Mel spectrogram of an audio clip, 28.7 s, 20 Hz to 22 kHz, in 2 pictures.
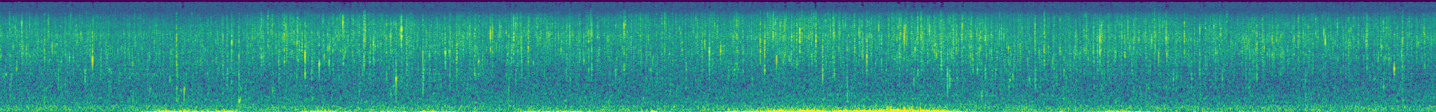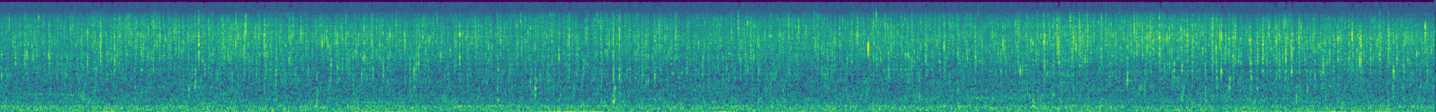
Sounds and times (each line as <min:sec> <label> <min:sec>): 0:00.0 fountain 0:28.7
